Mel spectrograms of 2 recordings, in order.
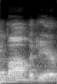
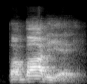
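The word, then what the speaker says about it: Bombardier: Well, I say Bombader, but everybody goes, "That's not how you pronounce it. It's Bombadier."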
